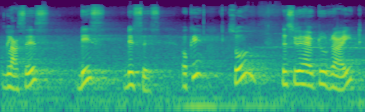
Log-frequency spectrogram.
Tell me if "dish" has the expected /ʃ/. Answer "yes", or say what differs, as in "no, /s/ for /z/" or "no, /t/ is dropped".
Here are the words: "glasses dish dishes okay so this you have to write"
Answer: no, /s/ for /ʃ/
